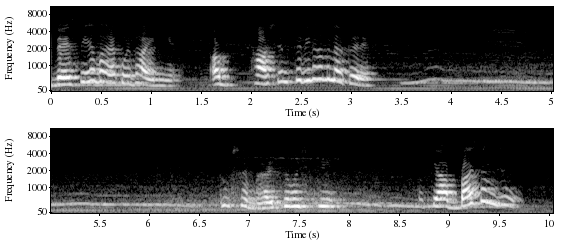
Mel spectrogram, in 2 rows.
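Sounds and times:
long held music note: 3.4s - 9.6s.

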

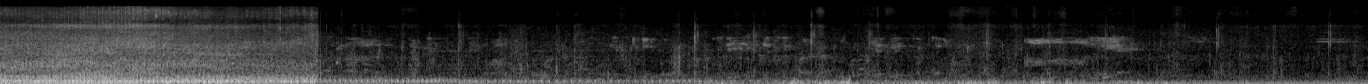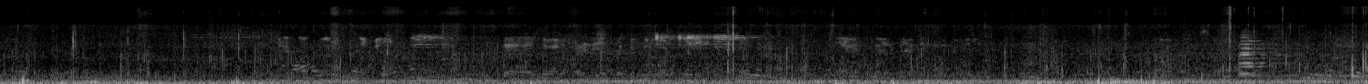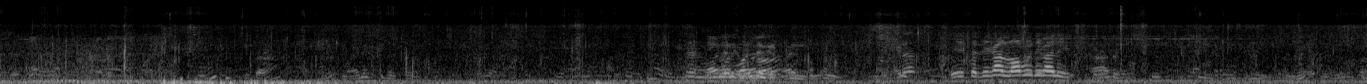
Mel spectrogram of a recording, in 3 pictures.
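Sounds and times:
footsteps on dirt and grass: 0.0s - 41.0s.

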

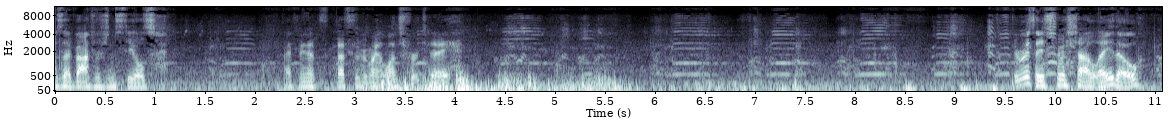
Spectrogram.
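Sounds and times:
geese honking: 0.0s - 11.0s.

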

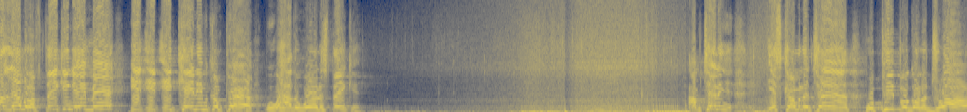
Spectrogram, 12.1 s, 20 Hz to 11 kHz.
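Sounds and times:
clothing rubbing on lapel microphone: 4.6s - 8.7s.

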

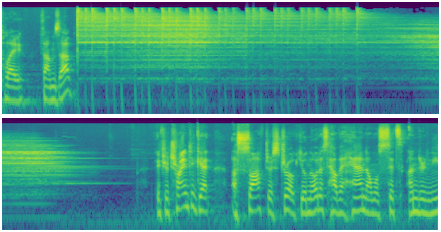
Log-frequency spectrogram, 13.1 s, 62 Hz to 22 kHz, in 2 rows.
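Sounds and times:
drumstick tapping ride cymbal: 1.1s - 8.7s
cymbal ringing: 1.1s - 8.8s.

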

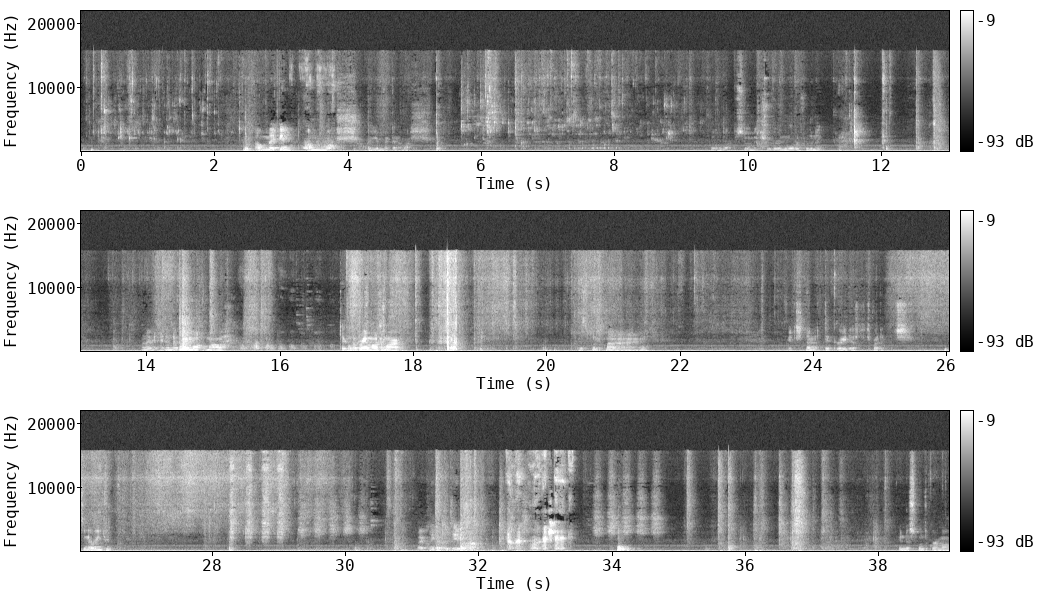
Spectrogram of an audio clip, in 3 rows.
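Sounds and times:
steady low hum: 0.0s - 39.0s.

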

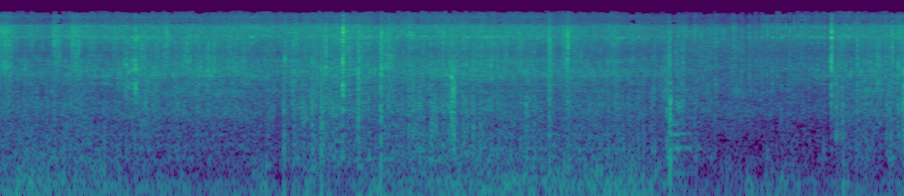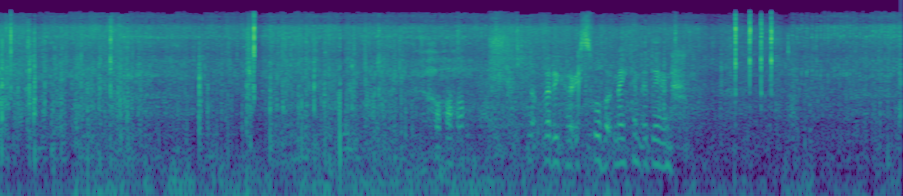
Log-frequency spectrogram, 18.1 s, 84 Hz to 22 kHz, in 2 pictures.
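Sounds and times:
bike clicks and rattles: 0.0s - 18.0s
wind rumble on microphone: 0.0s - 18.0s.

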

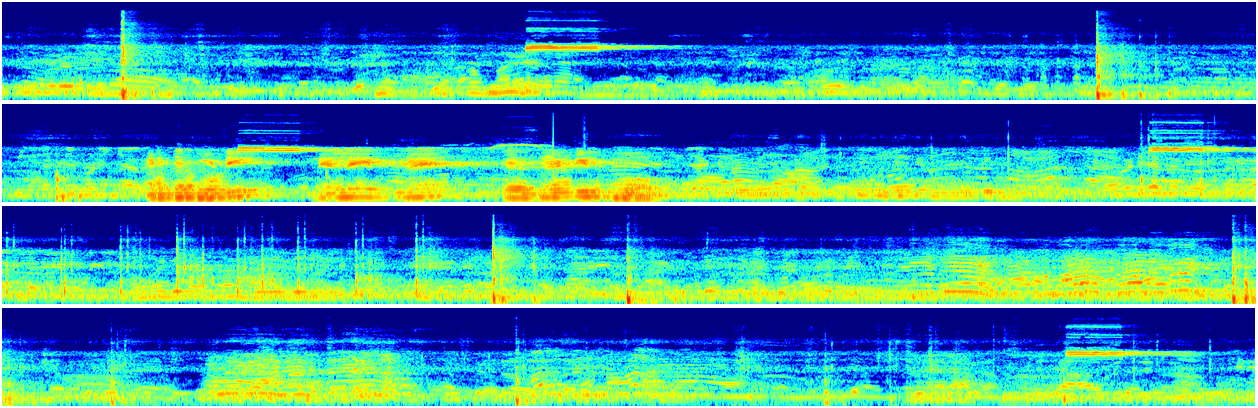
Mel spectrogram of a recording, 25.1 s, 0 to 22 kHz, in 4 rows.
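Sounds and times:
crowd voices and shouting: 0.0s - 25.0s
volleyball being hit: 5.5s - 5.8s.

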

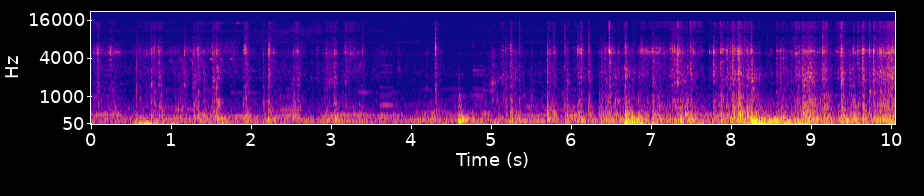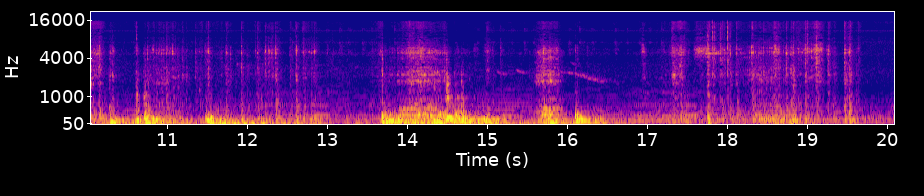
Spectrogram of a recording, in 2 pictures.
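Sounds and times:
wooden planks thudding and rattling: 0.0s - 3.3s, 4.6s - 19.8s.

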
